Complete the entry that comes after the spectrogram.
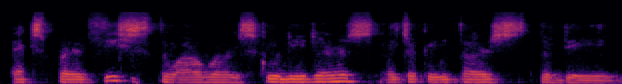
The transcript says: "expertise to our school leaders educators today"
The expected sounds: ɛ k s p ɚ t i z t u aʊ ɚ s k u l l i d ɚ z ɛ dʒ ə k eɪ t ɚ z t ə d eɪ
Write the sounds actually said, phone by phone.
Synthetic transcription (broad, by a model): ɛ k s p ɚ t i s t u aʊ ɚ s k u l l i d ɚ s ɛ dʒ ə k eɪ t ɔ s t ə d eɪ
